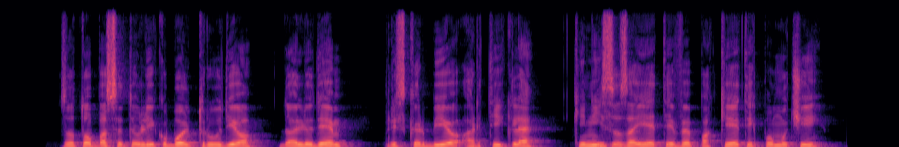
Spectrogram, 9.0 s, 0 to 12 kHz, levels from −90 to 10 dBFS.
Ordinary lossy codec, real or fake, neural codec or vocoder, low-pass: none; real; none; 10.8 kHz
